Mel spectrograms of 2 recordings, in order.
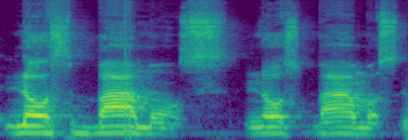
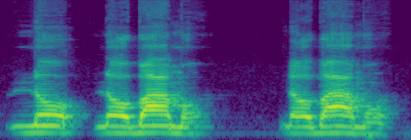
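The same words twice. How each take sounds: First: Said in the usual way. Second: "no vamos" with the final s dropped, "no bamo"; Dominican no vamos. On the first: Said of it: "en lugar de decir". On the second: Shown as a demonstration. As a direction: say "no vamos" Dominican style, swallowing the s. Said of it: "van a decir cosas como".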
